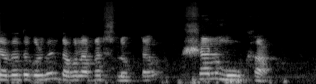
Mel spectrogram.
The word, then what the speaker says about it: ষণ্মুখ: করবেন, তখন আপনার শ্লোকটাও ষণ্মুখা। আপনি যদি সন্মুখ, সন্মুখ বললে হবে না, বলতে হবে ষণ্মুখ, ষণ্মুখ, ষট, ষষ্ঠ, ষষ্ঠ,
